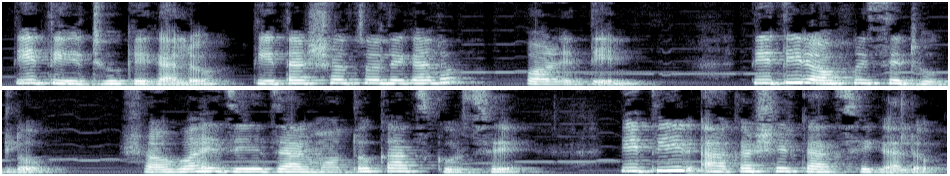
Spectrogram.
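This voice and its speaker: A woman's voice: sits high, measured pace, gravelly, a little mellow, soft background music. A woman reading scripted story narration as the narrator.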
